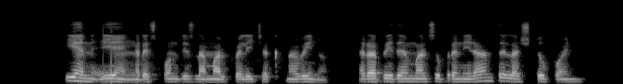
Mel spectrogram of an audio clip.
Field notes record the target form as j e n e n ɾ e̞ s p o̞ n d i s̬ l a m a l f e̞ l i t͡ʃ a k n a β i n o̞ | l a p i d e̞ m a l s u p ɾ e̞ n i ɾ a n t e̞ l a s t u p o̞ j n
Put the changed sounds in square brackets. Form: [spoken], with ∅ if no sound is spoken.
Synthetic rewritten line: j e n e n ɾ e̞ s p o̞ n d i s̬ l a m a l f e̞ l i t͡ʃ a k n a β i n o̞ | [ɾ] a p i d e̞ m a l s u p ɾ e̞ n i ɾ a n t e̞ l a [ʃ] t u p o̞ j n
